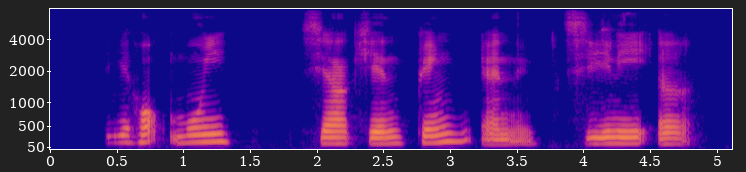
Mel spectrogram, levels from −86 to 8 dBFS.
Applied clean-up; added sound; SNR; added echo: neural mask model DeepFilterNet 3.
